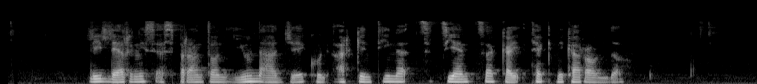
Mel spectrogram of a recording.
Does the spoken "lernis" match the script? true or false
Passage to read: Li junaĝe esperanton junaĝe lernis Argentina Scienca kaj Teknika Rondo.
false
